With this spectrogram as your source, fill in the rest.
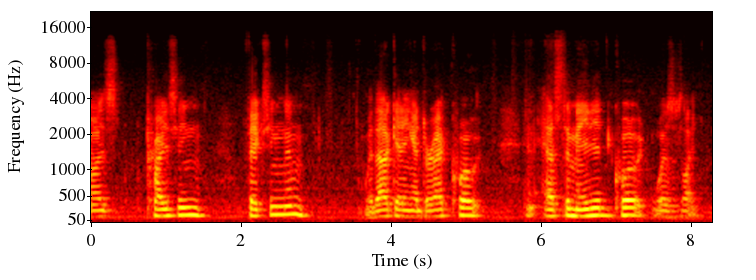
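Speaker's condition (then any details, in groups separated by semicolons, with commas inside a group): Cerebral palsy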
